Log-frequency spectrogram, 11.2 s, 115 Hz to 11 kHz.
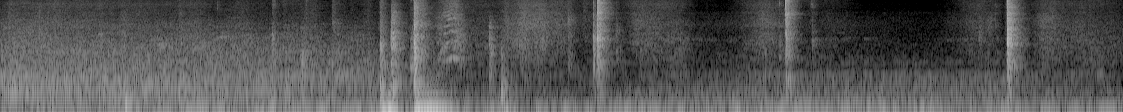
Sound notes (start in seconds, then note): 2.0 sound of the lock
